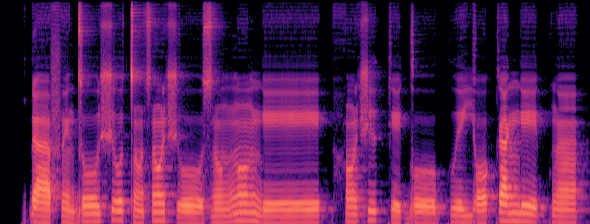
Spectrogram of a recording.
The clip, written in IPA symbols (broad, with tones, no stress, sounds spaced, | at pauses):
ɗ a˨ f ɛ̃˨ d oː˧ ʃ o˦ t ɔ̃˨ s ɔ̃˦ ʃ oː˨ z ɔ̃˧ ŋ ɔ̃˦ ŋ eː˧ | h ɔ̃˧ ʃ ɨ˦ k e˨ ɡ oː˨ kʷ e˧ j ɔ˨˦ k a˦ ŋ eː˦˨ kʷ ã˦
